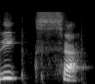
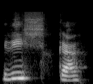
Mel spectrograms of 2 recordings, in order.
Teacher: দন্তস্ব আর ক তাদের স্থান বদল করেছে, বিপর্যয় ঘটেছে, তাদের মধ্যে এক্সচেঞ্জ হয়েছে, রাইট?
